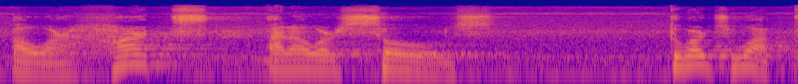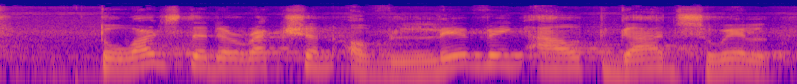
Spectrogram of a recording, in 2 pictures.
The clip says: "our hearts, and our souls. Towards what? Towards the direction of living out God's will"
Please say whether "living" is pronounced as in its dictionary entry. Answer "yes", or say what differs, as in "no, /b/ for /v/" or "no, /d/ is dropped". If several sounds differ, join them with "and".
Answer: yes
